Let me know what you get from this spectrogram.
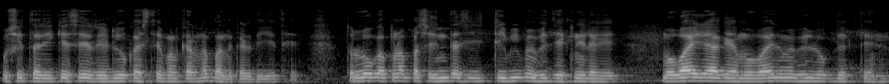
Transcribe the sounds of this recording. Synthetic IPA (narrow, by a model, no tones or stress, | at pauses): ʊsit̪ɐɾiːkeseɾeːɖijokaɪst̪ʰeːmaːlkɐɾnabɐ̃nd̪kɐɾd̪iet̪ʰḛː | t̪oːloːɡɐpnapɐsɪ̃nd̪at͡ʃiʈiːbimẽbʱid̪eːkʰnelɐɡe | moːbaːɪlaːɡɐjamoːbaːɪlmẽbʱiloːɡd̪eːkʰt̪eɦɛ̃ː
